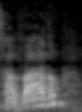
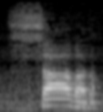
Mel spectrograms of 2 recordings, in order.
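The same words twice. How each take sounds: First: The stress falls on the second syllable. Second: The stress falls on the first syllable. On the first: The speaker calls it wrong. "tiene que sonar como palabra grave" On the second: The speaker calls it right. "nosotros pronunciamos sábado"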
